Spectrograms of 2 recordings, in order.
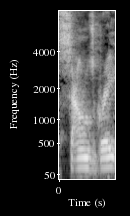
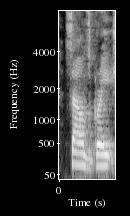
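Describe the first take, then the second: First: Said in the usual way. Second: A mild sarcastic eye-roll "Sounds great"; reading an example line with a hint of disdain; disdainful. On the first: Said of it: "what "sounds great" is supposed to sound like". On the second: Shown as a demonstration. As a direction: say it with a light, dismissive eye-roll. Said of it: "her eyes disdainfully rolling in her head".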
